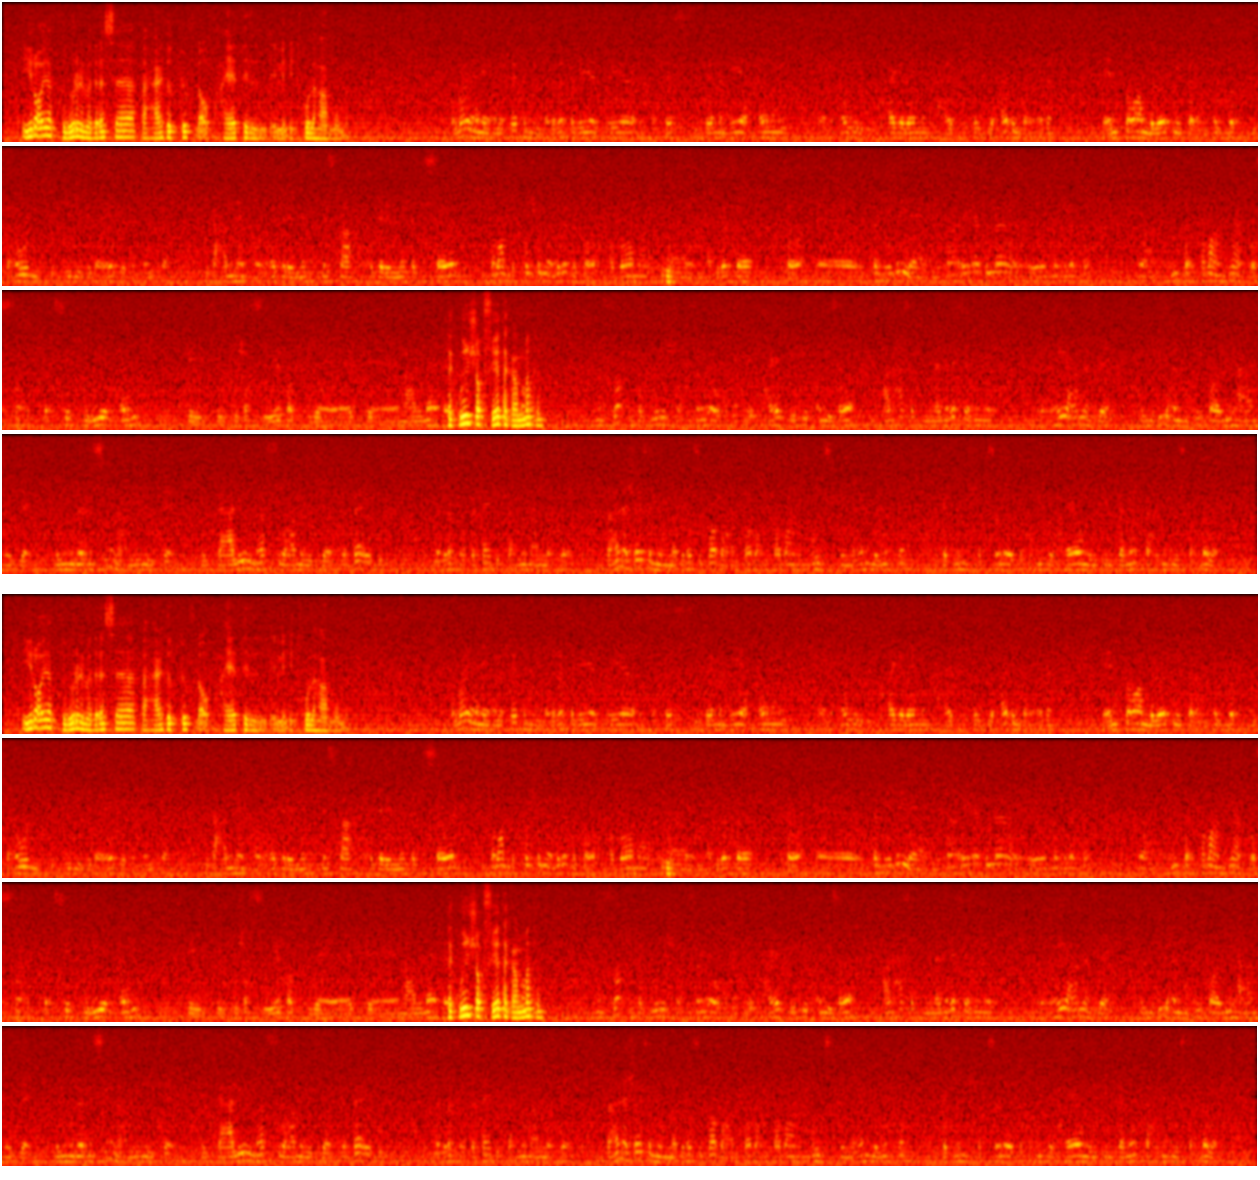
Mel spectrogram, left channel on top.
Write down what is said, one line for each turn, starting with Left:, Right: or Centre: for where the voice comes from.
Left: ايه رأيك في دور المدرسة في حياة الطفل او في حياة ال- اللي بيدخلها عموما
Right: والله يعني أنا شايف إن المدرسة ديت هي الأساس ودايما هي أول يعني أول الحاجة دايما في حياة الطفل وحياة البني آدم لأن أنت طبعا دلوقتي أنت لما تكبر أنت أول ما بتبتدي تبقى قادر إن أنت تتعلم أو قادر إن أنت تسمع أو قادر إن أنت تستوعب طبعا بتخش المدرسة سواء حضانة أو بقى
Left: مم.
Right: المدرسة سواء آه، التمهيدية يعني فهي كلها آه، مدرسة فانت طبعا دي هتأثر تأثير كبير قوي في في في شخصيتك وفي معلوماتك
Left: تكوين شخصيتك
Right: وطبعا
Left: عامة
Right: بالظبط تكوين الشخصية وهتفرق في حاجات كتير قوي سواء على حسب المدرسة ديت آه، هي عاملة ازاي البيئة المحيطة بيها عاملة ازاي المدرسين عاملين ازاي التعليم نفسه عامل ازاي كفاءة ال- ال- المدرسة وكفاءة التعليم عاملة ازاي فأنا شايف إن المدرسة طبعا طبعا طبعا جزء مهم جدا في تكوين الشخصية وتحديد الحياة ويمكن كمان تحديد مستقبلك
